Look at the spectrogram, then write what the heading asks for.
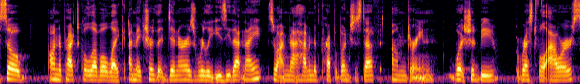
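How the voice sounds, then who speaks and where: Heard in a very clean recording with a silent background, a plain, everyday voice talks at a moderate pace with fairly even intonation. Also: woman, fairly low pitch for a woman. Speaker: pastor's wife and panelist. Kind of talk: casual chat.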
